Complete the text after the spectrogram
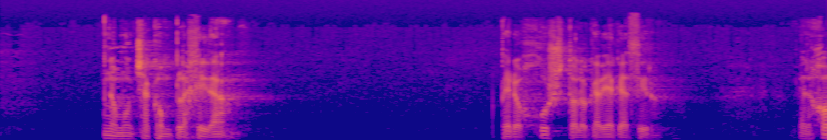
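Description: A middle-aged man speaks with animation into a microphone, in short phrases with pauses.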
